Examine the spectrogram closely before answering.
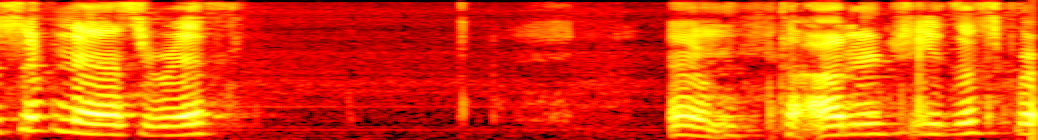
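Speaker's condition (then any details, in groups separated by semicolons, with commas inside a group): Brain injury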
